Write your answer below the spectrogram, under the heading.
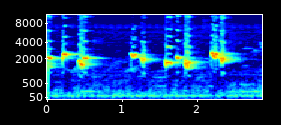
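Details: Morning song of a sooty-headed bulbul, ropel ngecruk style: four clear bursts of gurgling, downward-slurred whistles, each about half a second, separated by brief silences.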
